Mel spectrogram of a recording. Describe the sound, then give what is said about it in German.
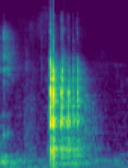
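A quick clatter of dice tumbling across a tabletop, a sharp hard hit followed by a few rapid rattling bounces that settle within a fraction of a second, fairly loud. “Ja, würfel bitte mal.”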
